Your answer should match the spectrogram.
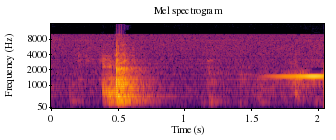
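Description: A handling thump from a Shure Green Bullet harmonica microphone through a small amplifier about half a second in, then a single high feedback tone that starts near the end and swells louder: the mic feeding back through the amp.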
